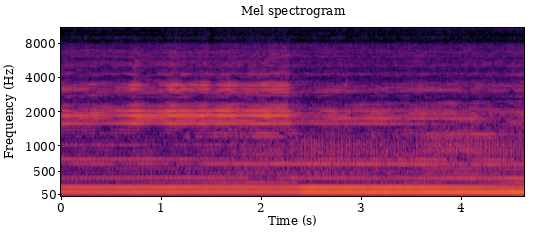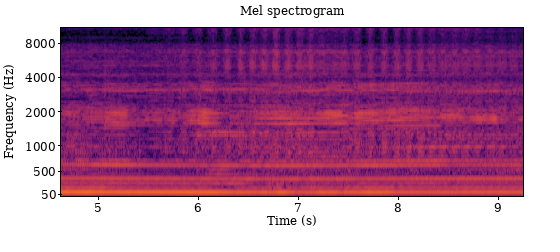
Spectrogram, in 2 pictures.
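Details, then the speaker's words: 3D-printed maglev rotor after the coil was pulled back and the rotor settled centred on the back plate (reached 7000 RPM), now running with a low, steady, even hum instead of the earlier rattle; faint background sounds; normal running. "so let me fire it up and now it's really nice it makes that nice hum not that rattle"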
